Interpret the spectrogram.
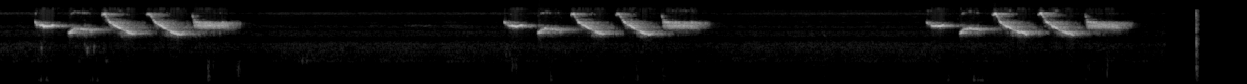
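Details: Rufous-collared sparrow (chincol) of central Chile singing three times, about every four seconds: a high whistled phrase of slurred notes and a short trill, likened to "have you seen my uncle Agustín?"; faint clicks.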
